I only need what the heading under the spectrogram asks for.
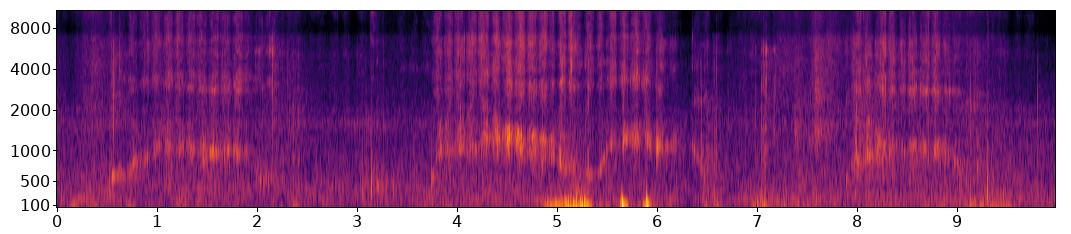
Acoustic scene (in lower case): restroom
